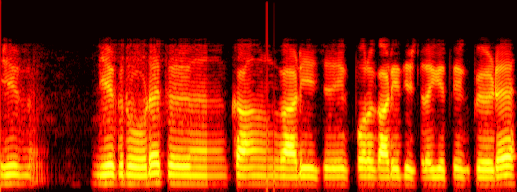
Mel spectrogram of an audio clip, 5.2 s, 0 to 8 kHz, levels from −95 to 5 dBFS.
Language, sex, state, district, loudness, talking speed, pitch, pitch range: Garhwali, male, Uttarakhand, Uttarkashi, -18 LUFS, 210 wpm, 130 Hz, 125-135 Hz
